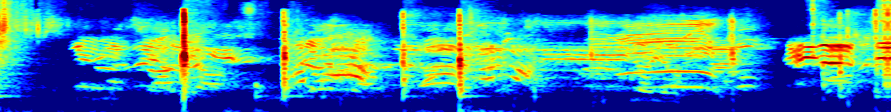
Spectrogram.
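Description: Footballers' voices calling out on the pitch, one held call near the end, with a few sharp knocks about one and two seconds in.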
